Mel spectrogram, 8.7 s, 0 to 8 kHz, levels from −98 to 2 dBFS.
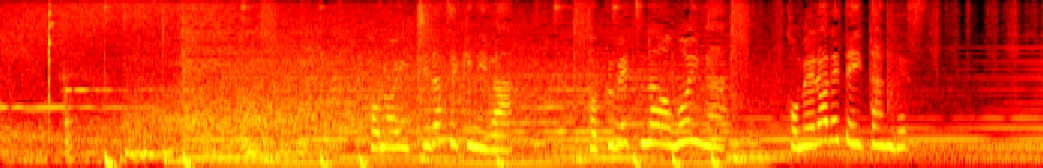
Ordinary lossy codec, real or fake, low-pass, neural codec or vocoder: none; real; none; none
